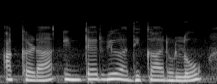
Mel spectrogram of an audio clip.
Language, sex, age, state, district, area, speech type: Telugu, female, 18-30, Telangana, Kamareddy, urban, spontaneous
